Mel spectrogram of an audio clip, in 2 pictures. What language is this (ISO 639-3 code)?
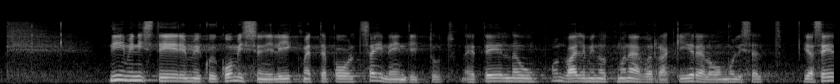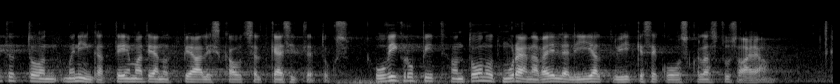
est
